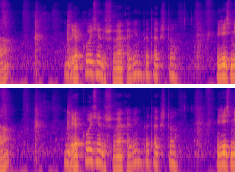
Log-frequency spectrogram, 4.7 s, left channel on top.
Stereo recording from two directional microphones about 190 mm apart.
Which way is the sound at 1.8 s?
10° right (ahead or behind).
